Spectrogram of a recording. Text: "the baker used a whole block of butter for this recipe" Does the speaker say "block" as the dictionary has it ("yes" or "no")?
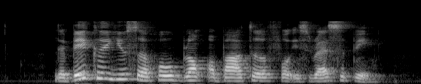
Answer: yes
